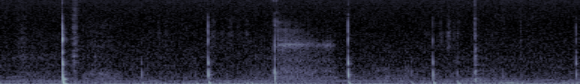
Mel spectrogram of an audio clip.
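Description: Faint, scattered clicks and taps of a stylus on a drawing tablet, about eight in all, with a brief soft scratch of the pen a little before the middle, over quiet room tone.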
